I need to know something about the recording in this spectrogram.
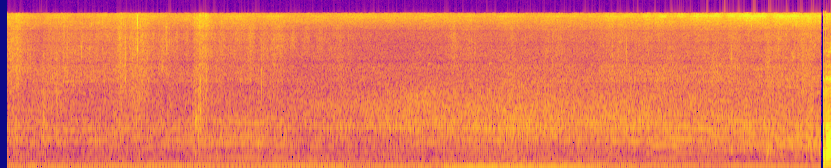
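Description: Insects buzzing in the meadow: a steady low drone with a faint wavering hum that grows louder about halfway through, then eases off.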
